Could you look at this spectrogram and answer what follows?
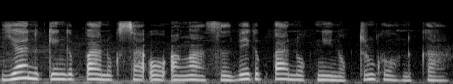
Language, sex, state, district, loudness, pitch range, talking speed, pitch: Garo, female, Meghalaya, North Garo Hills, -19 LUFS, 205-240 Hz, 105 wpm, 215 Hz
